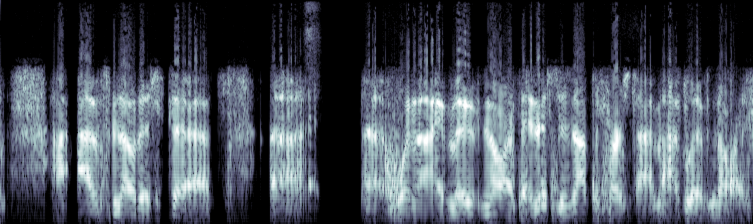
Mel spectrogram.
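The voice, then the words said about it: Southern American accent. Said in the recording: “due to my accent, ... a lot of northern prejudice against southern people”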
